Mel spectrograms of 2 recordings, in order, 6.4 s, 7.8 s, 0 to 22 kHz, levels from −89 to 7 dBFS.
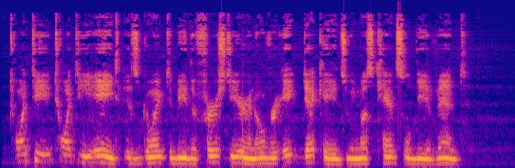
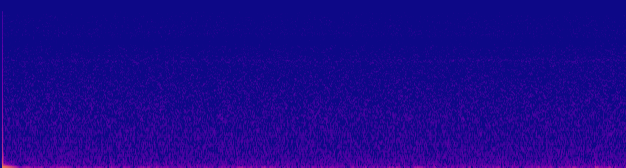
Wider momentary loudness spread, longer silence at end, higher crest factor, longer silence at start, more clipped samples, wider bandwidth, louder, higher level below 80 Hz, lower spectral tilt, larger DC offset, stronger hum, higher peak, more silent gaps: first, 9 LU vs 1 LU; first, 0.65 s vs 0 s; second, 16 dB vs 26 dB; first, 0.15 s vs 0 s; neither; about the same, 16.5 kHz vs 16.5 kHz; first, -16 LUFS vs -63 LUFS; first, -54 dBFS vs -60 dBFS; about the same, -3 dB/octave vs -4 dB/octave; neither; neither; first, 0 dBFS vs -24 dBFS; neither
